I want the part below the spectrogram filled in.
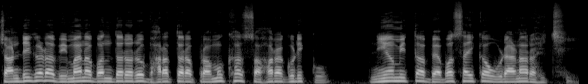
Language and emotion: Odia, neutral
